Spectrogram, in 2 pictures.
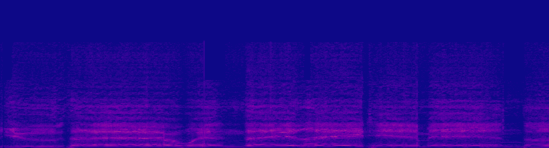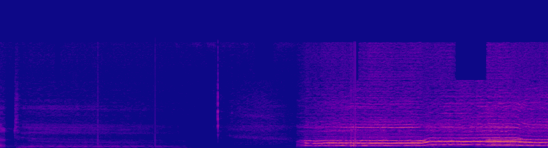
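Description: A small mixed vocal ensemble singing a cappella in held chords, phrase by phrase. The singing fades out about seven seconds in, and after a brief pause the group comes back in louder with a full chord.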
